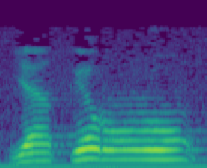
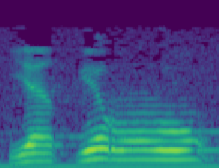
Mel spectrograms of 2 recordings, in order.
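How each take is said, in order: Both takes have the same delivery.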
